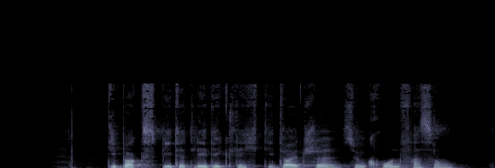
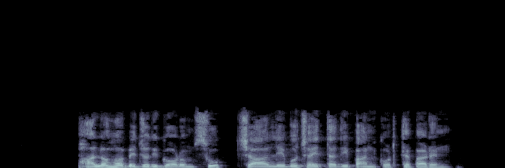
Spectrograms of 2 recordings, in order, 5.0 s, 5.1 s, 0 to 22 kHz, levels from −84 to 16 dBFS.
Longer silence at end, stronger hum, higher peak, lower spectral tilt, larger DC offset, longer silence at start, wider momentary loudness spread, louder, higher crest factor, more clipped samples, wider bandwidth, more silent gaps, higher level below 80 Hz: second, 0.4 s vs 0.55 s; neither; second, -6 dBFS vs 0 dBFS; first, -7.5 dB/octave vs -5 dB/octave; neither; first, 1.1 s vs 0.8 s; first, 10 LU vs 7 LU; second, -28 LUFS vs -18 LUFS; about the same, 22 dB vs 18 dB; neither; first, 11.5 kHz vs 7.8 kHz; second, none vs 2.32-2.36 s; first, -48 dBFS vs -56 dBFS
